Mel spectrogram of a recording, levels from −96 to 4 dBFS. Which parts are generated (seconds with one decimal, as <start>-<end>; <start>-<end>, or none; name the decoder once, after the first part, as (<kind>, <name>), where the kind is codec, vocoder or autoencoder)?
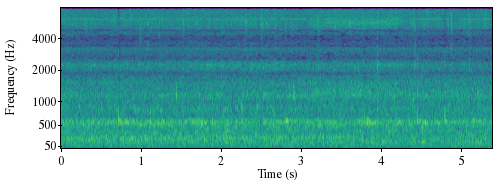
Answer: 0.0-2.7 (vocoder, Vocos); 3.5-4.3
